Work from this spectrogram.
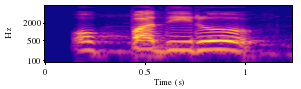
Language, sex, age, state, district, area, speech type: Kannada, female, 18-30, Karnataka, Tumkur, rural, read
